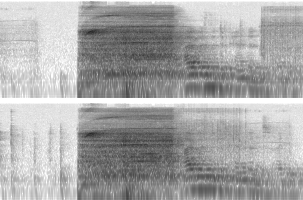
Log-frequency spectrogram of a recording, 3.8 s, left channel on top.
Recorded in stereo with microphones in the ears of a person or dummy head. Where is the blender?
20° right (ahead or behind), 2.0 m.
